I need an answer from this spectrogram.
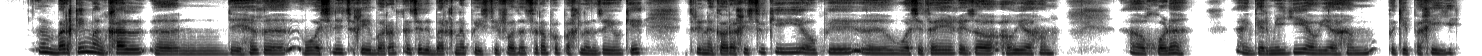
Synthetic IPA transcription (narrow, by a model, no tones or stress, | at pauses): baɾqimanqʰal | d̪əhəɣawaslet͡səxaɪbɑɾat̪̚d̪at͡ʃed̪əbaɾqnapəɪst̪ɪfɑd̪asaɾapəpaxlanzəjoke | t̪ɾenakɑɾaxist̪əlkʰeɡiawpʰə | wɑsɪt̪ʰajeɣɪzɑawjɑham | xwaɽə | ɡaɾmeɡiawjɑhampəkepaxeɡi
